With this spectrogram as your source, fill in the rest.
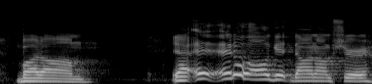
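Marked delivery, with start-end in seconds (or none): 2.0-2.7 voice breaking and cracking mid-line. Wrapping up a video about prepping and painting, the speaker has a voice crack. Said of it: "And that was a voice crack".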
